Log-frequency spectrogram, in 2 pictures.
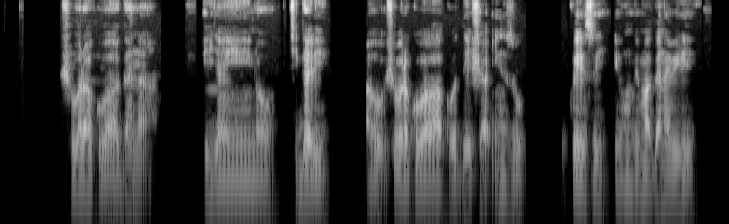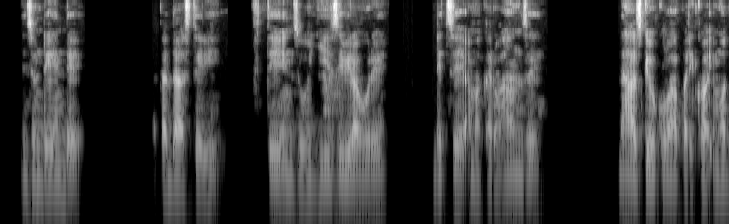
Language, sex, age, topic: Kinyarwanda, male, 25-35, finance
